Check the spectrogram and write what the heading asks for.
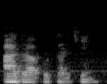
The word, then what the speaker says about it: Hader Otaki: Okay, the name actually, how to pronounce is Ada Otaki.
